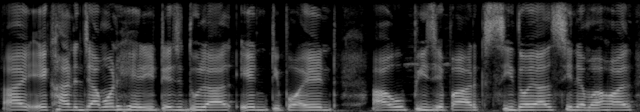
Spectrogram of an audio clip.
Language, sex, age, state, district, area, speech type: Bengali, female, 18-30, West Bengal, Jalpaiguri, rural, spontaneous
